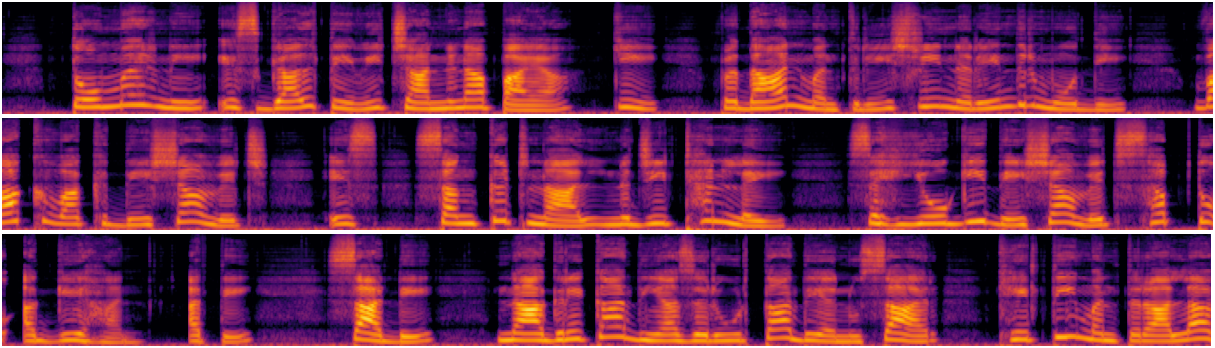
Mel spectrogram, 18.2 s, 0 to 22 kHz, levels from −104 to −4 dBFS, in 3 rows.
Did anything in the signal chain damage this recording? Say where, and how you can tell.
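Yes. The speech carries channel delay (comb filtering) from start to finish, which points to the driver or buffer stage where two channels are combined. It sounds hollow and phasey throughout, with no change over time. One channel arrives late by well under a millisecond, around 0.7 ms, and is then summed to mono. The shared content cancels at evenly spaced frequencies. The first notch sits near 700 Hz, with further dips repeating higher up the spectrum.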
